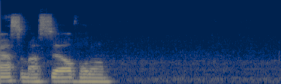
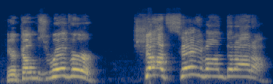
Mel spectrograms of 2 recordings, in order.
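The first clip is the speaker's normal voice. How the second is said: much higher and louder, calling the shot and save live; excited shout; 10 semitones higher, 5 dB louder than usual. Real, not acted. Streamer reacting live to a shot on goal, excited shout. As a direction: yell it out as the keeper makes the save.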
